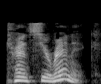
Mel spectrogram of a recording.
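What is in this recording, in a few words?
"transuranic", British English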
